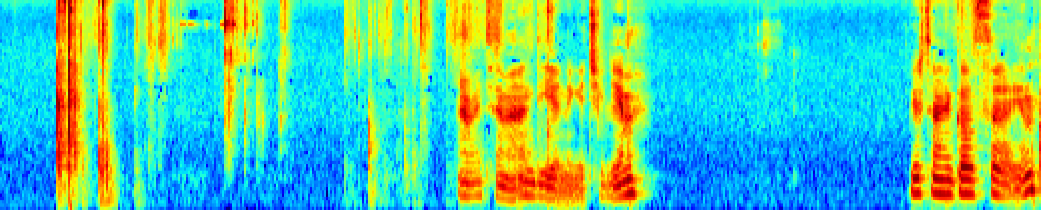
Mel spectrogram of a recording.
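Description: Metal keyrings clink softly as a keychain is picked up and set down.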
